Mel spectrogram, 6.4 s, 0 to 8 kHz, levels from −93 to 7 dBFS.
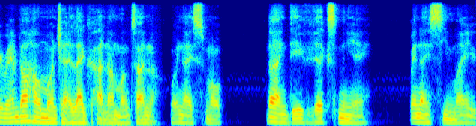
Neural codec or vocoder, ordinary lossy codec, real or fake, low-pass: codec, 16 kHz in and 24 kHz out, 0.6 kbps, FocalCodec, streaming, 4096 codes; none; fake; 7.2 kHz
